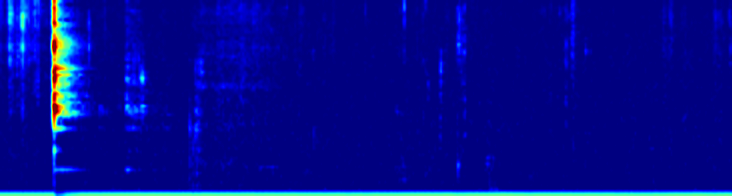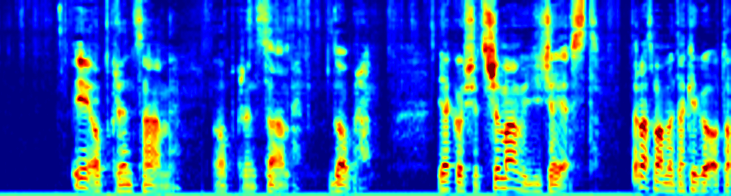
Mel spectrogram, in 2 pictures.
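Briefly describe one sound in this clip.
Thin paper rustles softly as it is rolled between fingers.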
